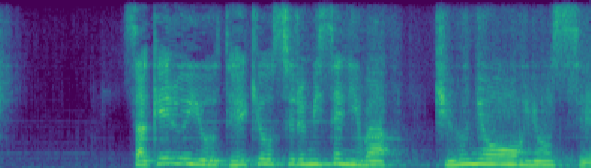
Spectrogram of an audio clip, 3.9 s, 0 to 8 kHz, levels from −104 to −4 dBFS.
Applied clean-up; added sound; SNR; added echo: neural separator model SepFormer DNS4.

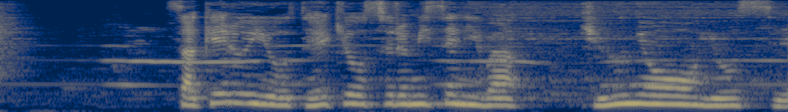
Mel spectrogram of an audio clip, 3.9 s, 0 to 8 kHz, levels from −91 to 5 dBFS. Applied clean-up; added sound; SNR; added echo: classical method WPE with log-MMSE.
